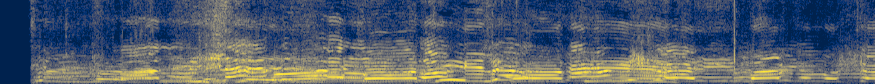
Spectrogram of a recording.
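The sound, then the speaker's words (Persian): Relatives of people shot dead three days earlier in Ghor province, Afghanistan, mostly women and children, shout and cry out together in the streets demanding justice, a continuous, overlapping roar, loud and sustained, with raised, strained voices rising above the mass of chanting and yelling. “اینها فریادهای کسانی است که سه روز قبل عزیزانشان را در حالی از دست دادند که مصروف پیدا کردن لقمه نان برای فامیل هایشان بودند.”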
